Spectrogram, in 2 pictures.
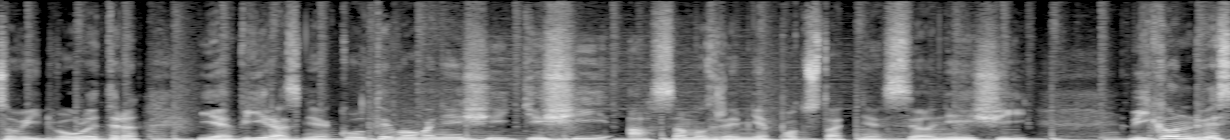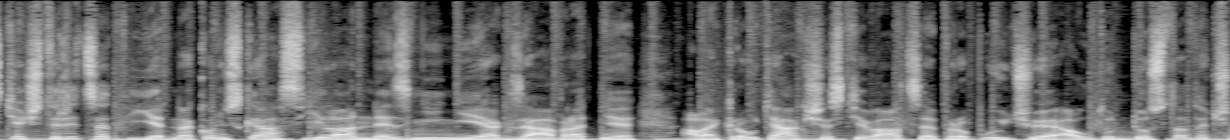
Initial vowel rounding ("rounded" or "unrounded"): rounded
